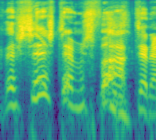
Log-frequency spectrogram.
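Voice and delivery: high, loud, slow rant; hammed-up old comic rant. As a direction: grumble it like a worn-out old comic. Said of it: "just being like".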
